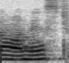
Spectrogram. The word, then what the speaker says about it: honest: all the three cases the h is silent so the pronunciation is nr an honest man and air these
